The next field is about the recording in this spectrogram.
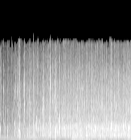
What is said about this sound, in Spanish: Denle ese aplauso fuerte.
